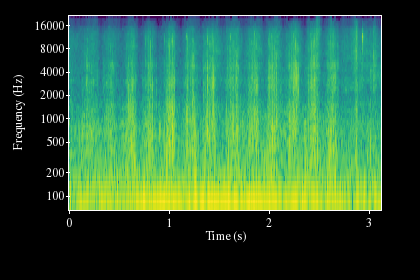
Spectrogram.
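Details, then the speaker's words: Renault Zoe 5AQ electric motor at 54,000 miles, end-cap ball bearing spun by hand with phone resting on the motor: gravelly, notchy rasp pulsing about twice a second; bearing rough and worn, quite bad inside. "hopefully you can hear that yeah really grally really notchy quite bad inside"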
